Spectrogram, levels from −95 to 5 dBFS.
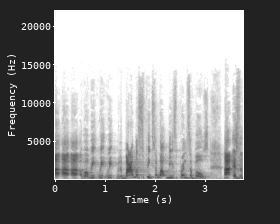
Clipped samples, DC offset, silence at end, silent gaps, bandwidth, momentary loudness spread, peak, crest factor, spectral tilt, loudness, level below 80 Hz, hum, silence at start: under 0.1%; under 0.1%; 0 s; none; 14.5 kHz; 12 LU; -8 dBFS; 22 dB; -3 dB/octave; -30 LUFS; -82 dBFS; none; 0 s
